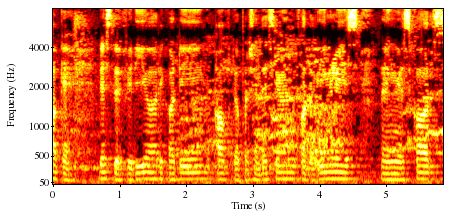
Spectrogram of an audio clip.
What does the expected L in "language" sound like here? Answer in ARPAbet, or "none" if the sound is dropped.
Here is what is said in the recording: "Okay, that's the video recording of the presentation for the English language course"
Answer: N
